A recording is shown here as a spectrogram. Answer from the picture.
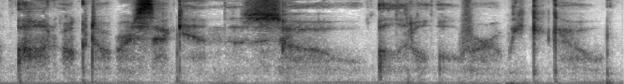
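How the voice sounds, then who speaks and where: Someone whispers, soft-spoken, with noticeable background noise behind. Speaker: ASMR creator. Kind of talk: ASMR whispered ramble to camera, personal life update. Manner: whispered, close-up, soft.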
